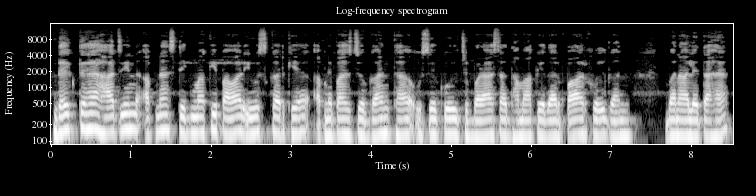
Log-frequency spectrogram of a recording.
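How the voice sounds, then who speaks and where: A man's voice: medium pitch, completely flat delivery, measured pace, warm tone. A man casually narrating and explaining a story chapter by chapter, reading the characters' lines in his own plain voice.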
